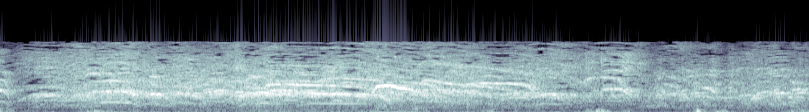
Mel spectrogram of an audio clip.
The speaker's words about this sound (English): All this shouting going on and all this praising going on.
